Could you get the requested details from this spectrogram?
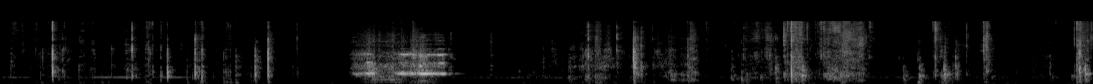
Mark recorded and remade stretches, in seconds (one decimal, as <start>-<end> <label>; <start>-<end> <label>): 0.0-3.6 recorded; 3.6-5.2 remade; 5.2-5.8 recorded; 5.8-7.0 remade; 7.0-10.0 recorded; 10.0-10.9 remade

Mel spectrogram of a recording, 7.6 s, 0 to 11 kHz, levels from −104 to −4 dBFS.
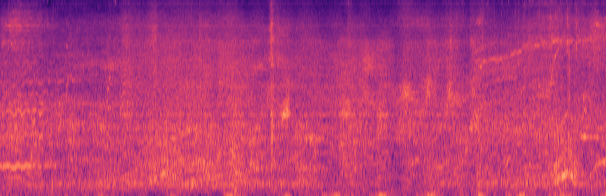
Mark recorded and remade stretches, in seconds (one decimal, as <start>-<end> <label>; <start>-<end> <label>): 0.0-1.6 recorded; 1.6-5.9 remade; 5.9-7.6 recorded

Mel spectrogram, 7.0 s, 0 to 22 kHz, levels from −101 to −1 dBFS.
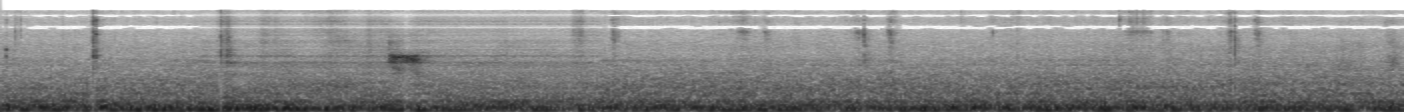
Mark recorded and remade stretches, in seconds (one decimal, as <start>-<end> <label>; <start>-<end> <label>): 0.0-1.0 recorded; 1.0-3.0 remade; 3.0-7.0 recorded

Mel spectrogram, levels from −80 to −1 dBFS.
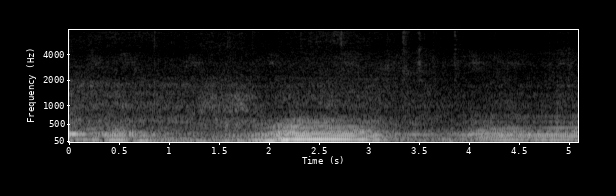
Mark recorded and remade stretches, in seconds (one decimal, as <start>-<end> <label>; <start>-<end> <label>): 0.0-4.0 recorded; 4.0-4.6 remade; 4.6-5.1 recorded

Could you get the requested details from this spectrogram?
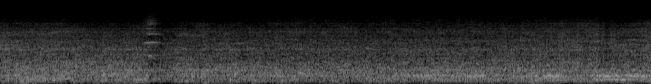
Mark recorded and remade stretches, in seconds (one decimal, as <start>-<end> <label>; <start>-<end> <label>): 0.0-4.2 remade; 4.2-4.9 recorded; 4.9-6.5 remade

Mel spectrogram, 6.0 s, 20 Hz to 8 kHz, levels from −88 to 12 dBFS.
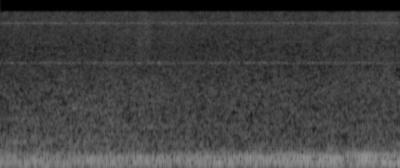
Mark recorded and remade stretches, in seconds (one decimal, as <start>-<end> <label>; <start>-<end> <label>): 0.0-2.1 recorded; 2.1-2.9 remade; 2.9-4.8 recorded; 4.8-5.5 remade; 5.5-6.0 recorded

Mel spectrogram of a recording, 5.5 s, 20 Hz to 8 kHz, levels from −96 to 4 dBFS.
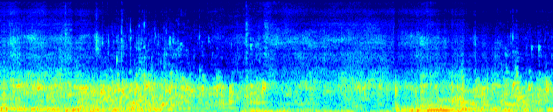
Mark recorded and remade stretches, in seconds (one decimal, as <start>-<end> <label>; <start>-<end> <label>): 0.0-1.0 remade; 1.0-2.7 recorded; 2.7-5.0 remade; 5.0-5.5 recorded

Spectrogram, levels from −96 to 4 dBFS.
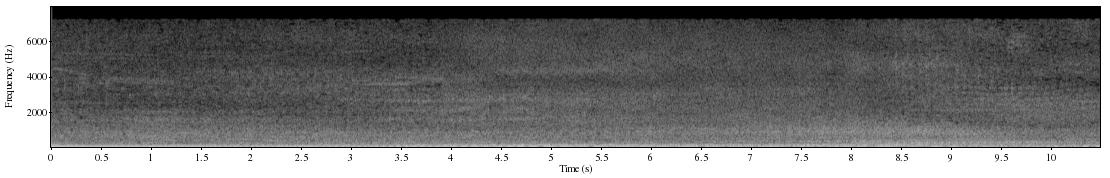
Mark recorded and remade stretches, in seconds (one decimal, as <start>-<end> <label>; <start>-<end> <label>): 0.0-3.9 recorded; 3.9-8.5 remade; 8.5-10.5 recorded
